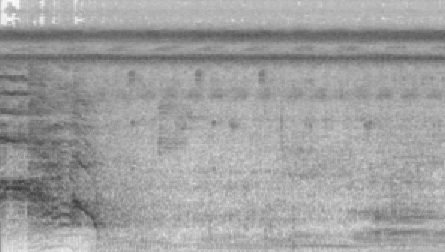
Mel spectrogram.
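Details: Lost-seeming infant male elephant calf gives a loud, high-pitched scream that slides downward over about a second, followed by low rumbling and a steady background drone.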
